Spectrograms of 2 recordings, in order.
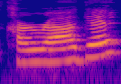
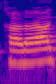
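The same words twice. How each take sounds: First: The middle consonant is an English r sound. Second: The middle consonant sounds like an l. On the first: "So it's karaage" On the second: "their pronunciation is karaage"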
